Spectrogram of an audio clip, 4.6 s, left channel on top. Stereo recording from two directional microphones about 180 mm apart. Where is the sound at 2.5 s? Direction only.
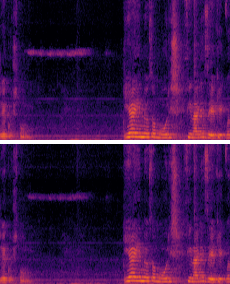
Centre (ahead or behind).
